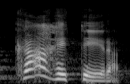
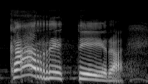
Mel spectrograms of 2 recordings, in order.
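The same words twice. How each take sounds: First: The r is a guttural throat sound. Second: The r is a trilled tongue sound. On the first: The speaker calls it wrong. "e não carretera ... viria com a grafia com G ou com J" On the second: The speaker calls it right. "deve ser carretera"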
